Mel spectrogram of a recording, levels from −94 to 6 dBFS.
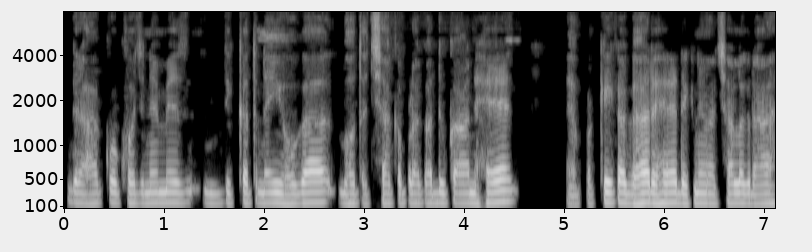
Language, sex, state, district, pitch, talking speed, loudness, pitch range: Hindi, male, Bihar, Purnia, 145 Hz, 200 wpm, -18 LUFS, 145-150 Hz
